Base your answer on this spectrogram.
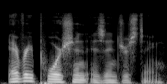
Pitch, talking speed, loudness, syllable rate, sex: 105 Hz, 145 wpm, -19 LUFS, 6.7 syllables/s, male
